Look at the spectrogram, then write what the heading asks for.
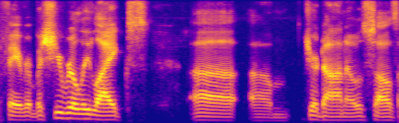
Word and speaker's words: Giordano's: And you got your Giordani's. I did get Giordani. Yeah, man. Now you even got me saying it wrong. Giordani's? Yeah, you got me because Giordano's.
